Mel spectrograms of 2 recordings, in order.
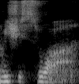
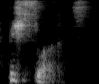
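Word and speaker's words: vichyssoise: It's not Vichysoise. You have to say the soise. Okay. Vichysoise.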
